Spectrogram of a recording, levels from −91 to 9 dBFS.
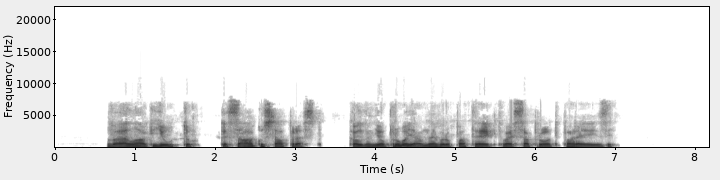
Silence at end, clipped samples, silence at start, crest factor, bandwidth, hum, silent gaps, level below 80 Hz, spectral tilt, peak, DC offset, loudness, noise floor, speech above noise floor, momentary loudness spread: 1.2 s; under 0.1%; 0.65 s; 14 dB; 7.8 kHz; none; none; -50 dBFS; -7 dB/octave; 0 dBFS; under 0.1%; -13 LUFS; under -90 dBFS; over 78 dB; 10 LU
